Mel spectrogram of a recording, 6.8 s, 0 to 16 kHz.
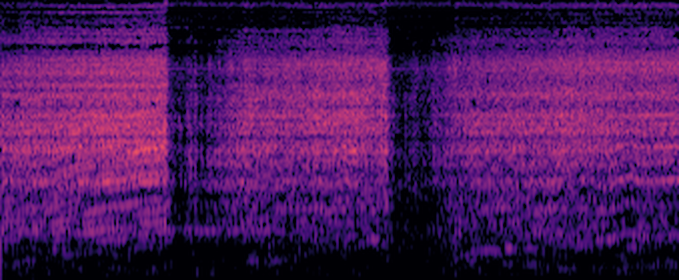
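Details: PlayStation 1 disc drive: high, harsh scraping whir, cutting out twice as it struggles, preventing the CD from reading and freezing the console; grinding, cause unclear.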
